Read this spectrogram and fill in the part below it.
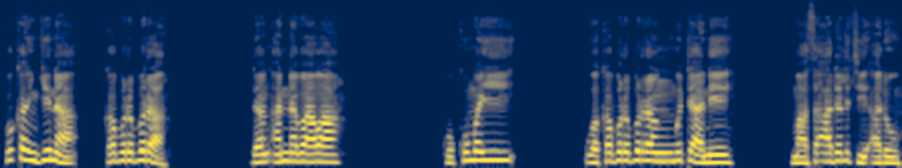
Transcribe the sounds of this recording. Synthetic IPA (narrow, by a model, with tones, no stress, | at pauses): kʷʊ˦kɐ˨ŋɡʲɪ˦na˨ | kɐ˦bʊ˦rbʊ˦ɾaː˨ | dɔ˦ŋʔa˦nːɐ˦baː˦waː˦ | kʷu˨kʷʊ˦ma˦ji˦ | wa˨kɐ˦bʊ˦rbʊ˦ɽɐ˨mmʊ˦taː˨neː˦ | maː˨suː˦ʔa˦dɐ˦lt͡ʃiː˨ʔa˦doː˦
